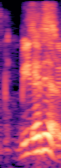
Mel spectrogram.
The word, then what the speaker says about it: Mizutsune: Mizutsune is. is. one of the uh, I, I have fought a, Misusune, a Mizutsune, and um, it's one of the most beautiful monsters in the series.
